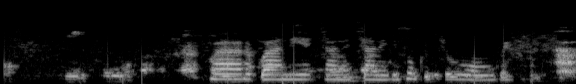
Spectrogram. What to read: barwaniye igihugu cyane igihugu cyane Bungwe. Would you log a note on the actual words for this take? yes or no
yes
